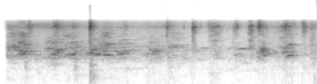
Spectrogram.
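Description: A dog vocalizing, loudest over the first two seconds and then in shorter spells.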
